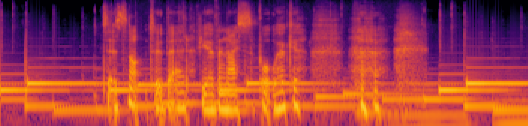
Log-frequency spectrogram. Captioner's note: chuckles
